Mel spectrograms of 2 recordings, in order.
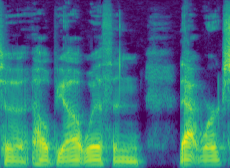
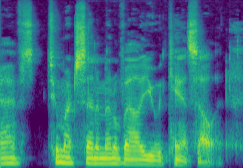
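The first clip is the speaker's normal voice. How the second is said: acted-out weepy, tearful, pleading crying voice; 4 semitones higher, 3 dB quieter than usual. Retelling how a mother called about selling the building: imitating someone crying. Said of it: "my mom calls me and she's, like, crying".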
